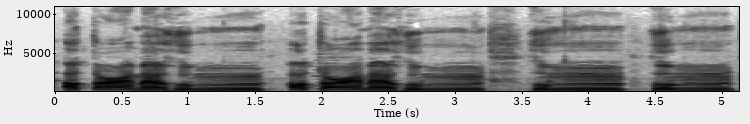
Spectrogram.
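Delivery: very slow اطعمہم, the mim hummed through the nose; ghunna nasal hold. Shown as a demonstration. Tajweed teacher demonstrates ghunna on ہم, slow nasal hum. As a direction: stretch ہم into a long nasal hum. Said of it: "آواز کو ناک میں لے جا کر تھوڑا سا لمبا کرنا ہے".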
